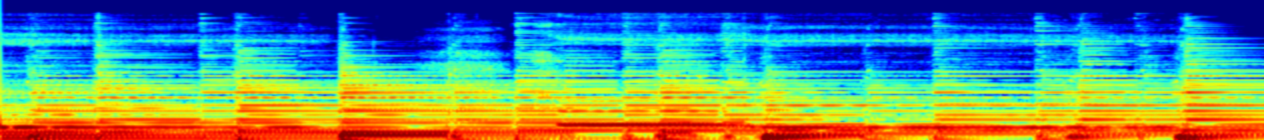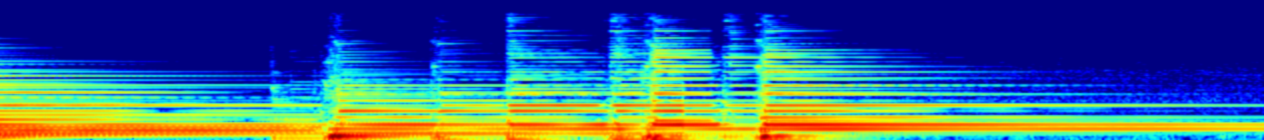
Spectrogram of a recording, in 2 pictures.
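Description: Acoustic guitar playing the last bars of a song: picked and strummed notes for about six seconds, a short pause, a few final notes, and a last chord left ringing and fading away.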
